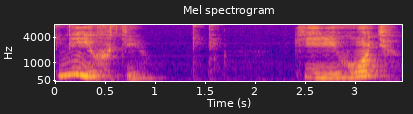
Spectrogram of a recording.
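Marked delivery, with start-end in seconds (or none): 0.0-0.9 "нігті" said high and loud; emphatic teacher "нігті"; loud model word. Shown as a demonstration. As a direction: call out "нігті" higher and louder. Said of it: "Пишемо".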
